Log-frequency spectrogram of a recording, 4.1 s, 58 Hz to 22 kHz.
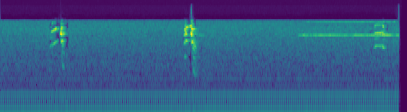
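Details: Peregrine falcon pair at Orlen Płock, 1 April 2022, the female perhaps having trouble landing: two short, harsh, nasal calls about a second apart over a steady low hum, then a thin drawn-out whistle.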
